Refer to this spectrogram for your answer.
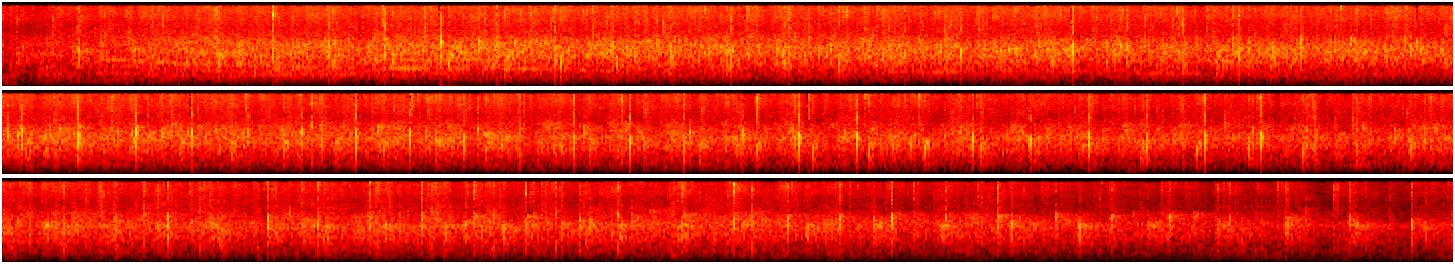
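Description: A crowd at a flower festival bursts into sustained, enthusiastic applause, dense overlapping claps holding steady for about twenty seconds before thinning slightly toward the end, with faint voices mixed in at the start.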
